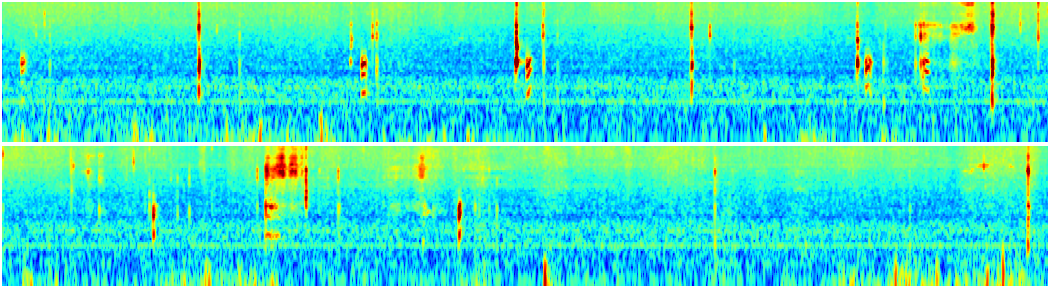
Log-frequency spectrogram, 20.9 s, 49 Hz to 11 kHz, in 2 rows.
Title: Hiccups 9/20/11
